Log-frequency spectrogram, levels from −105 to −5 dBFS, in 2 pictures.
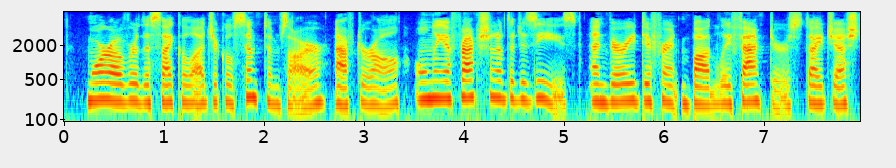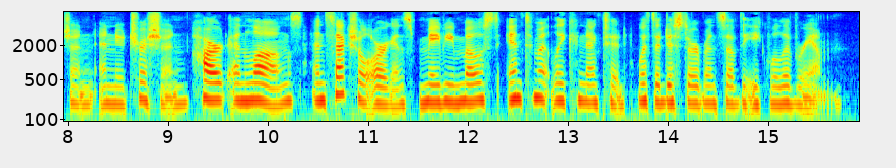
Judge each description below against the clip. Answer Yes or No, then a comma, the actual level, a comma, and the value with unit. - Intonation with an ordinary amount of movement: No, narrow, 2.2 semitones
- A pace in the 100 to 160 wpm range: Yes, average, 145 wpm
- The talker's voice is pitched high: Yes, high, 205 Hz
